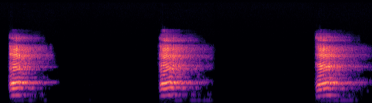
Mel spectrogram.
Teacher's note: The letter Hamza comes out from the part of our throat which is nearest to our chest. Hamza. The sound of Hamza with fatha is eh, eh, eh.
